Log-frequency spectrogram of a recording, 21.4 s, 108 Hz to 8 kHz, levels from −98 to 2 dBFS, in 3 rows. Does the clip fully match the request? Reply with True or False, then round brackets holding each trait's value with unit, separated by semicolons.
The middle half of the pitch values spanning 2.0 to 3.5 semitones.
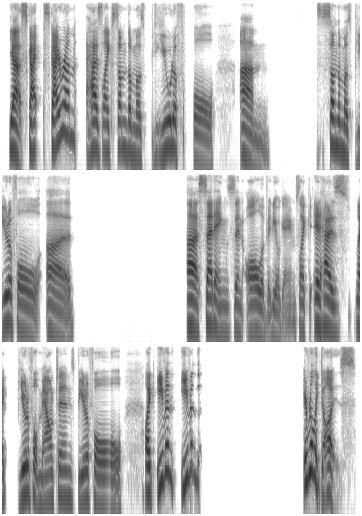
False (4.5 semitones)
